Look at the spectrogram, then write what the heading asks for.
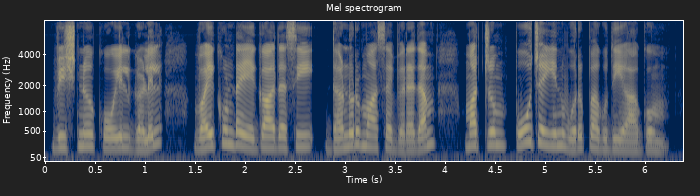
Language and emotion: Tamil, neutral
